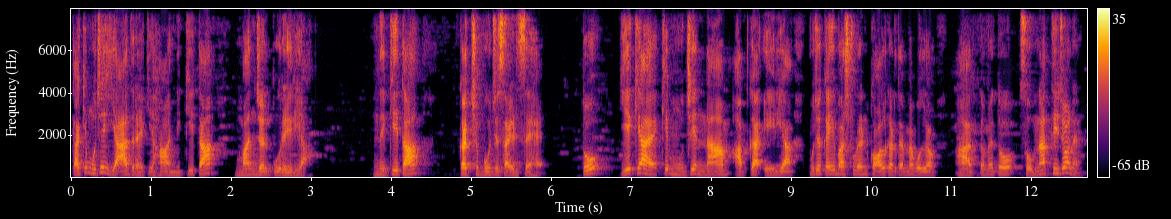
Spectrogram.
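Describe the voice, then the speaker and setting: A young man giving a casual, animated classroom lecture and acting out little dialogues between people. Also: a little high, normal speed. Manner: animated, mixes Hindi, Gujarati and English, acts out little dialogues. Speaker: commerce lecturer.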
